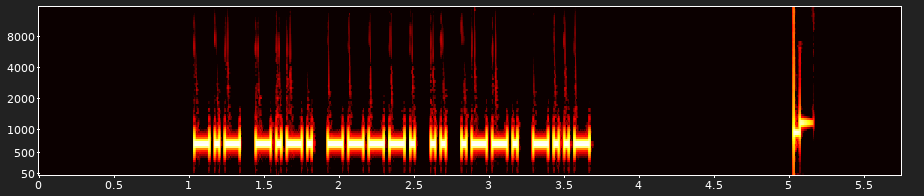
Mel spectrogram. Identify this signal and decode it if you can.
Morse code, heard as a keyed tone, about 36 wpm, 700 Hz. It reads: KC9IPX
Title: USA Call Signs - 6 Characters - 2x Character Spacing - 35wpm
